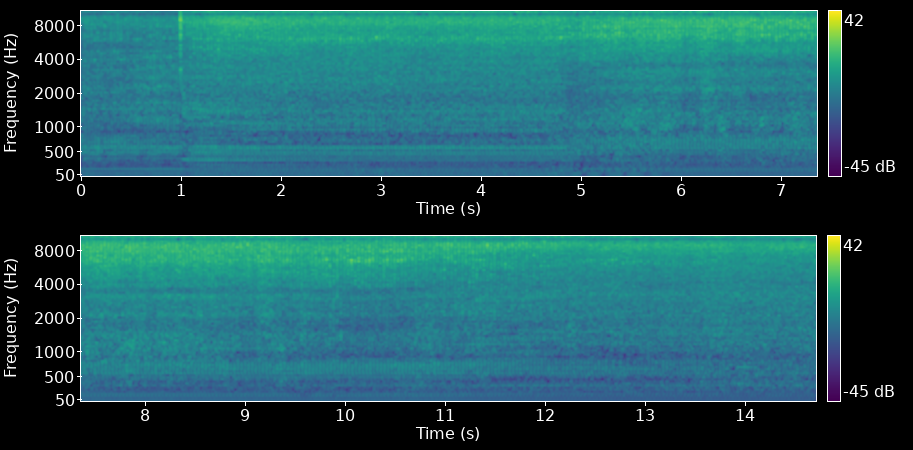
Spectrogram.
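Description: Water sprays hard from a pressure washer nozzle, hissing.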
